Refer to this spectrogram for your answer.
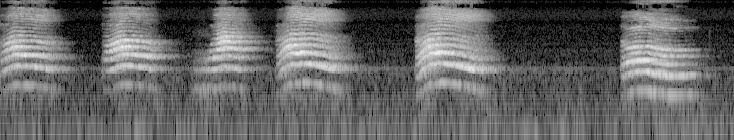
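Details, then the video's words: Chatty Bengal cat making odd vocal sounds: six loud, arching meows repeated roughly every one and a half seconds, each with a bright, slightly nasal tone. "My Cat Making Weird Sound | Vocal Cat"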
